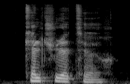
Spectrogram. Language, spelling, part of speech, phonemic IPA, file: French, calculateur, adjective / noun, /kal.ky.la.tœʁ/, LL-Q150 (fra)-calculateur.wav
- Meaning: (adjective) calculating; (noun) 1. calculating person 2. calculator (“device”)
